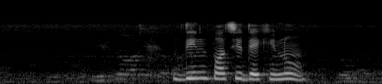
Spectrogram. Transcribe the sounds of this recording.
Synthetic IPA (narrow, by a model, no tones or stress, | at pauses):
d̪inpʌt͡sʰid̪ekʰinu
